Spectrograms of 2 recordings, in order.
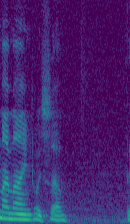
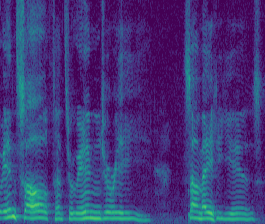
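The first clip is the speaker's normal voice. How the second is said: rhythmic recital, louder on the defiant couplets and slowing toward the end; poem reading; 11 dB louder, slower than usual. Acted. Aging poet reads his poem Catalog to the audience, rhythmic and wry. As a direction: give each couplet its beat, then ease into mourning.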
